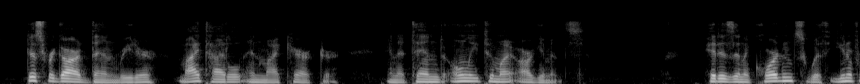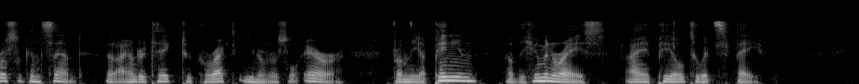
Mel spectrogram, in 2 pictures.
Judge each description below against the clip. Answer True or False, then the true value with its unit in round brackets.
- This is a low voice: True (120 Hz)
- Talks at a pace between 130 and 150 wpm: True (140 wpm)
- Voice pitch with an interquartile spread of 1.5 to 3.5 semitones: False (5.0 semitones)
